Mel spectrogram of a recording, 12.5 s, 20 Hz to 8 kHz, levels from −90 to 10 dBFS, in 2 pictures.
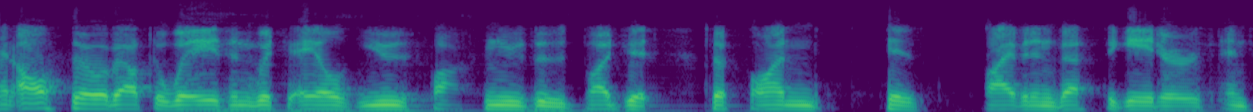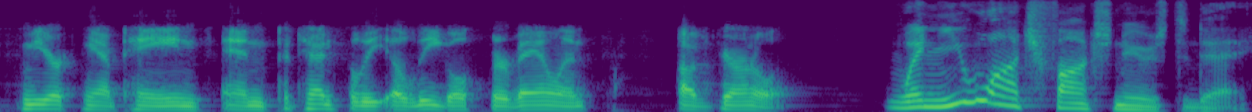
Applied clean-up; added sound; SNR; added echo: neural mask model DeepFilterNet 3.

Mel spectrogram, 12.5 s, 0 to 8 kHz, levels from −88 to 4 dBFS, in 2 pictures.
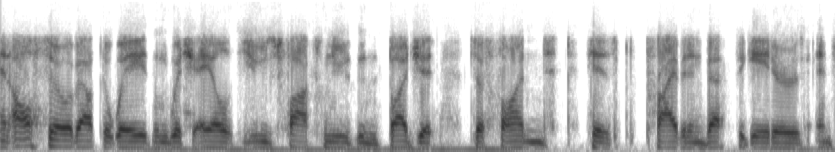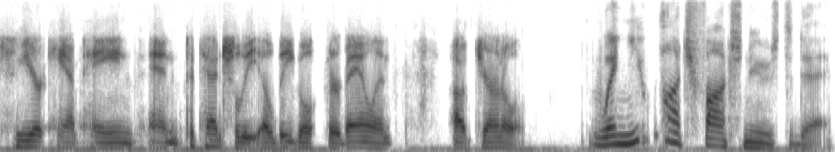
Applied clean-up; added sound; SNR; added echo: neural diffusion model UNIVERSE++.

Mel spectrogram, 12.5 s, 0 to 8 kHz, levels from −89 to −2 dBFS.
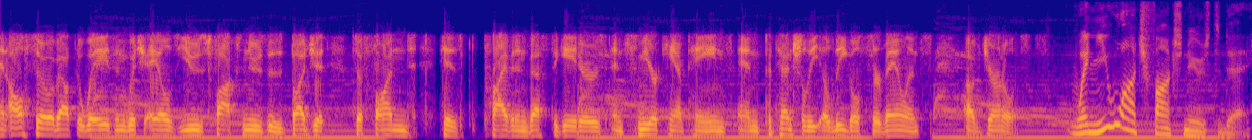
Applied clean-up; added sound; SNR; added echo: none; Musical instrument; 12 dB; none.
